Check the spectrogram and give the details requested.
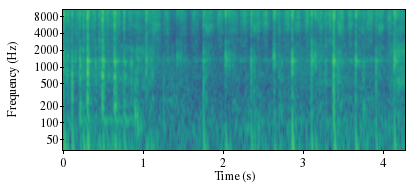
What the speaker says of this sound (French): Et je continue de remuer en faisant des huit.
